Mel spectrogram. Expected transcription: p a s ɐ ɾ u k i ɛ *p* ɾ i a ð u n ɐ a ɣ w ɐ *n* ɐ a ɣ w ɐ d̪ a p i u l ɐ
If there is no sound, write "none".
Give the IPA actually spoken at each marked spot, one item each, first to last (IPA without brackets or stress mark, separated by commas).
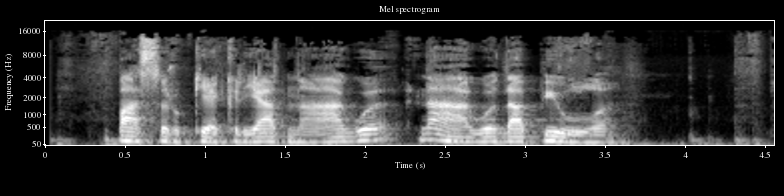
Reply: k, n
